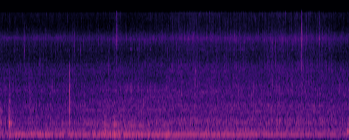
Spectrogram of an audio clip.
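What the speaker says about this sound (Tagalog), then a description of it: "Gisa muna natin para mag brown." Sliced chicken, salted and rinsed, is sautéing in a pan until it browns for arroz caldo, making a steady, close sizzle and frying hiss with a few small clinks and no voices.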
